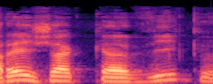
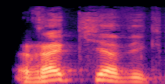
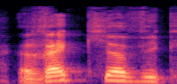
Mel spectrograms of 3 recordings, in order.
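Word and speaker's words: Reykjavík: plus lointaine qui a été menée c'était à Rejavic je excusez-moi. C'était en Islande au 17e siècle. Oui. C'était ça se prononce comment ça se dit ? R Kiavic. Requiavic. Merci beaucoup. Requiavic.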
